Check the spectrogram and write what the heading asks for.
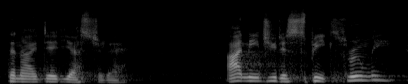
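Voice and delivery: ordinary talk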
